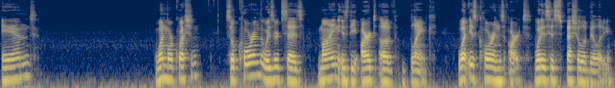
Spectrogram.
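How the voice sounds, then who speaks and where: A man's voice: fairly high pitch, fairly even intonation, slow pace. A young man hosting a live stream, reading viewers' questions from chat and answering them casually.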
